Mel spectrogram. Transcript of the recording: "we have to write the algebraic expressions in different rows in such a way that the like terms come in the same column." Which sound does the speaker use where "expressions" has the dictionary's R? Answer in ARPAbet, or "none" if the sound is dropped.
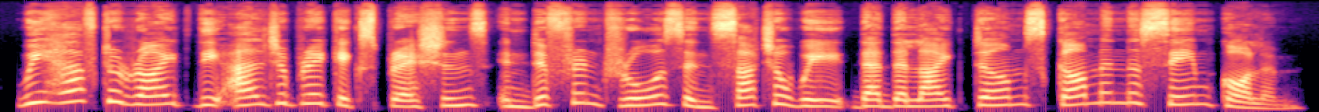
R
